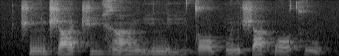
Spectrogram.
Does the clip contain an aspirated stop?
no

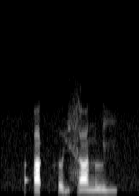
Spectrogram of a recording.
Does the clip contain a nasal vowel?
no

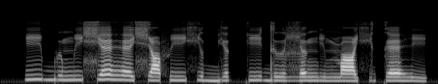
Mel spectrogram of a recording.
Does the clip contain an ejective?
no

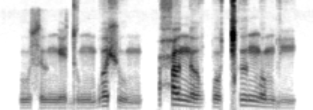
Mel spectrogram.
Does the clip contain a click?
yes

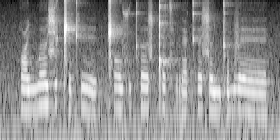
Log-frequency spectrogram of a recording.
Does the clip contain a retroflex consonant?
no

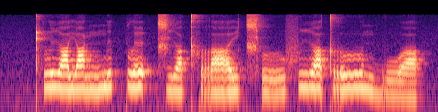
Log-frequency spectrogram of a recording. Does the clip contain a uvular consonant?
no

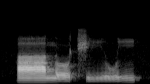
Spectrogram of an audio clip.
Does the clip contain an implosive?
no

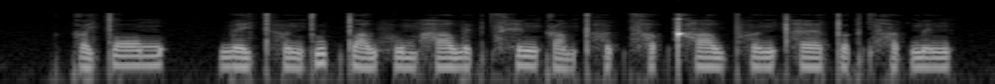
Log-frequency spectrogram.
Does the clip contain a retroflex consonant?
no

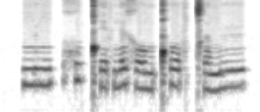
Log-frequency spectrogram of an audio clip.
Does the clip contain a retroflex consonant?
no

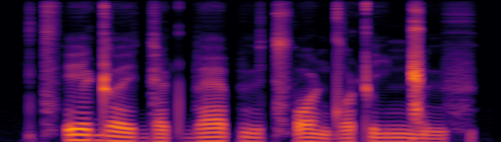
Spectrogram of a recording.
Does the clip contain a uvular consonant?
no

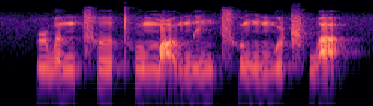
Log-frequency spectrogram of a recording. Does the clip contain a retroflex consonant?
yes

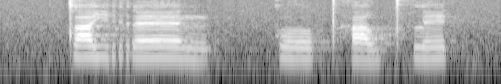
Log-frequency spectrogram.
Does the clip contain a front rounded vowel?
no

